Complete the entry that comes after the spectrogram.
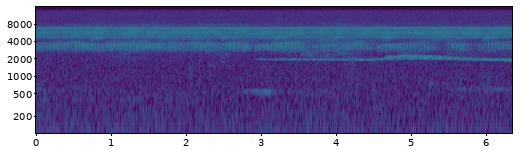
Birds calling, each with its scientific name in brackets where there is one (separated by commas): Gilded Barbet (Capito auratus), Rufous-fronted Antthrush (Formicarius rufifrons), Gray-fronted Dove (Leptotila rufaxilla)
